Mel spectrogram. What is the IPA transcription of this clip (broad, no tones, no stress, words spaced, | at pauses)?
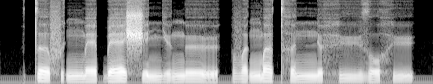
t̪əfɪ ŋ͡mɛɓɛʃɪ nʲøŋø | βɐŋ͡mɐt̪ʰənːø hyːðohy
